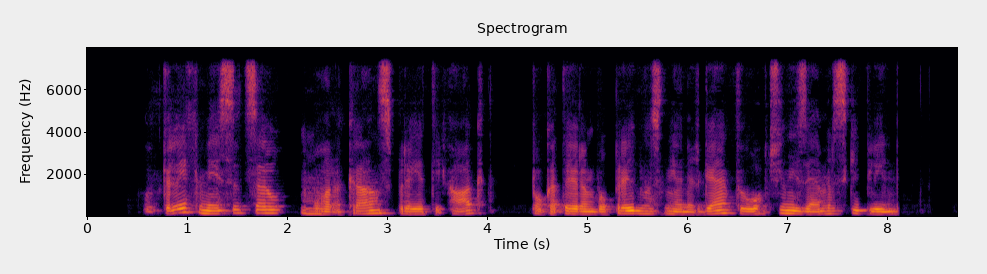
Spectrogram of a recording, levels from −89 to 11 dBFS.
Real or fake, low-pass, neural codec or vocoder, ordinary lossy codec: fake; 7.2 kHz; codec, 16 kHz in and 24 kHz out, 1.1 kbps, FireRedTTS-2 codec; none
